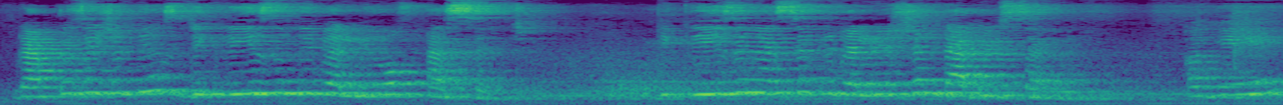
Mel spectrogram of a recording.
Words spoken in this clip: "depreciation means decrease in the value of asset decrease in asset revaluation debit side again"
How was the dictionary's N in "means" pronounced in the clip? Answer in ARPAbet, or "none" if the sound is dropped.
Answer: none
